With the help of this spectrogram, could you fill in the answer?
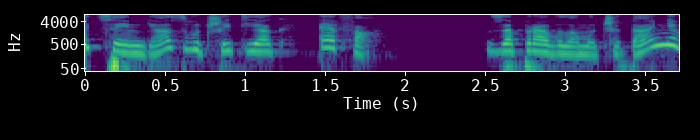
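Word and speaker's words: Eva: Але якщо скажеш Єва, то помилишся, тому що в німецькій мові це ім'я звучить як ефа за правилами читання в німецькій мові.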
